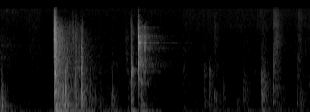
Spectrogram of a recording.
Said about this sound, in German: Die Tür ist von innen verriegelt. Brechen Sie sie auf.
